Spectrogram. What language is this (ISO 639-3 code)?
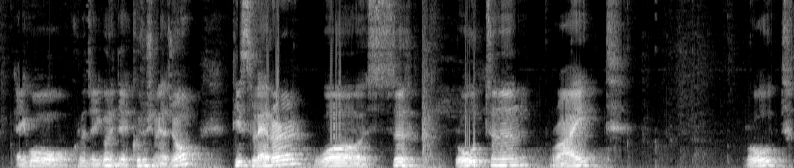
kor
